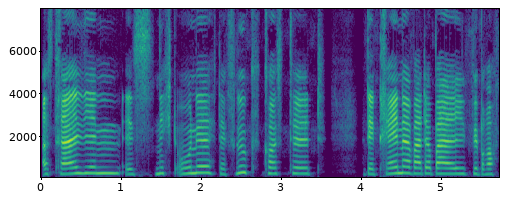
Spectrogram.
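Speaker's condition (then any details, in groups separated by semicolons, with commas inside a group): Deafness; deaf since birth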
